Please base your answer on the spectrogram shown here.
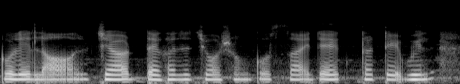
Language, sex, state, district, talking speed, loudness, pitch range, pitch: Bengali, female, Tripura, West Tripura, 115 wpm, -16 LUFS, 225-235 Hz, 230 Hz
